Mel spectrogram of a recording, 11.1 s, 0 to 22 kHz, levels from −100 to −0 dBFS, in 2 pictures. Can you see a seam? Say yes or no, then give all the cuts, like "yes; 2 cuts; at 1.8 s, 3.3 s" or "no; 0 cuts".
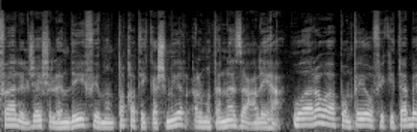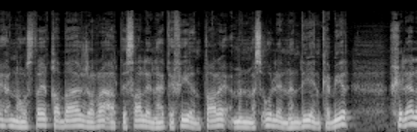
yes; 1 cut; at 3.8 s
